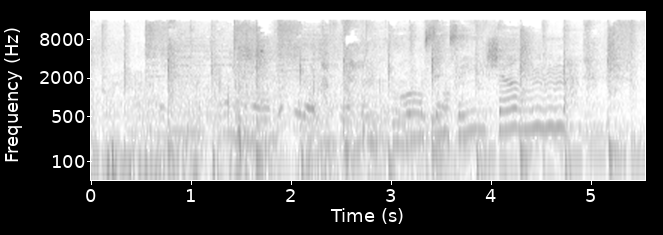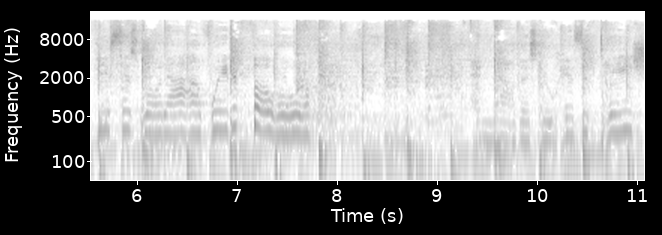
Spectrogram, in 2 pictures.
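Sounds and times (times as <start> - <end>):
pop music with beat: 0.0 - 11.0
person singing: 0.5 - 8.0.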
